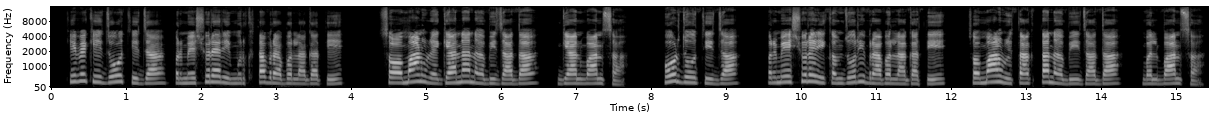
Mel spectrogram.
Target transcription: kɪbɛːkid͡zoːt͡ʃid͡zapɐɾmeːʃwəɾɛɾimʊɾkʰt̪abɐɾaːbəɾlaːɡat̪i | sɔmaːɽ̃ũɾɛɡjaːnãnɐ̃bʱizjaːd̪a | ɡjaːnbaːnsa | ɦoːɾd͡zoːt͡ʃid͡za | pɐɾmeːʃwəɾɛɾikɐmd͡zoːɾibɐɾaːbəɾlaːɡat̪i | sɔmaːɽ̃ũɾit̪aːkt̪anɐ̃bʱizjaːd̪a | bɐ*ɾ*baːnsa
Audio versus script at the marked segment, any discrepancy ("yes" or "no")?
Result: yes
